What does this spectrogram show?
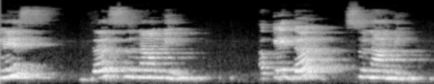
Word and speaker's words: tsunami: Okay, and its name is the tsunami. Okay, the tsunami. So this this T is silent.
